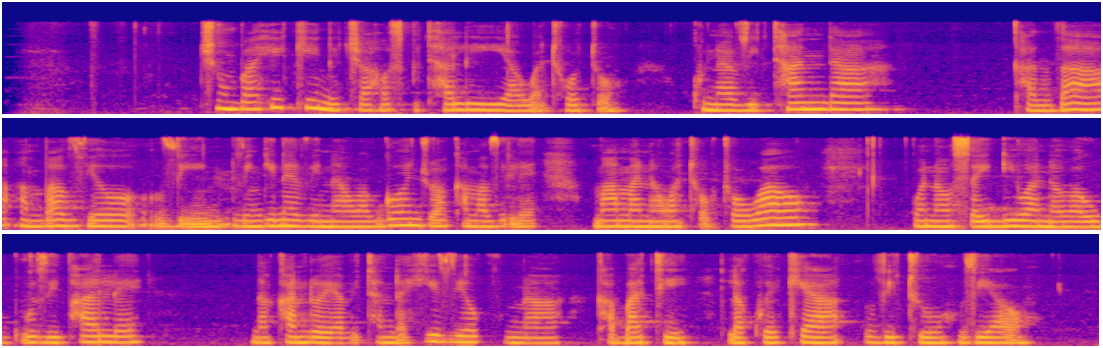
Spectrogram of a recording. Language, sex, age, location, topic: Swahili, female, 25-35, Nairobi, health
